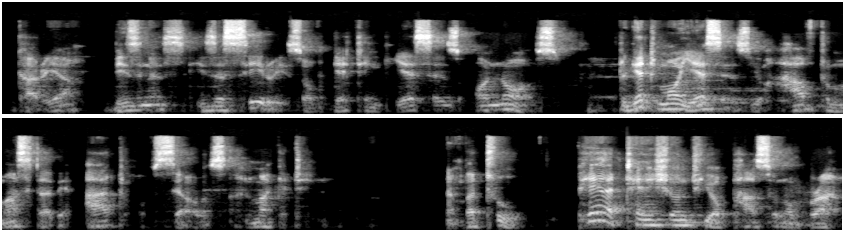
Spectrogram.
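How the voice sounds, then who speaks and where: A man, a business coach giving earnest, measured motivational advice as numbered tips. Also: mid-range voice, a little hiss or hum, poor audio. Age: 40s. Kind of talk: motivational talk read as a letter.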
